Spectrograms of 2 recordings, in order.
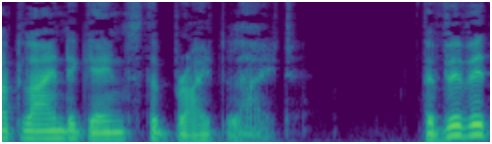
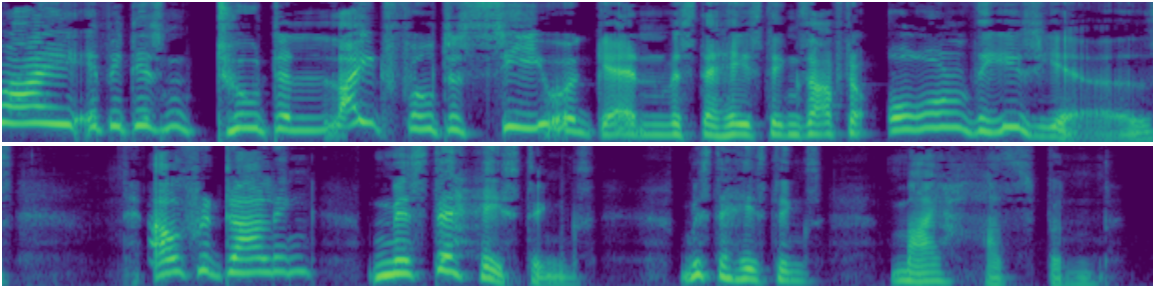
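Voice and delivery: very high, slow, gushing delivery; 11 semitones higher than usual. Narrator reading the hostess greeting Mr. Hastings and introducing her husband, Mrs. Inglethorpe's effusive greeting.

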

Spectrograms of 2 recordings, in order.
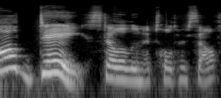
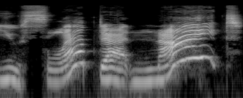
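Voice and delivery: gasping, louder and slower; 4 dB louder than usual. Narrator reads another bat questioning Stellaluna, gasping. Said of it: "Gasped another".

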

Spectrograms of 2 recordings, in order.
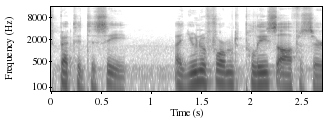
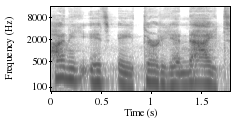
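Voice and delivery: fearful, frightened whisper. Isabella answers Quint after a knock at the door at night, fearful whisper. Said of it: "Isabella whispered fearfully".

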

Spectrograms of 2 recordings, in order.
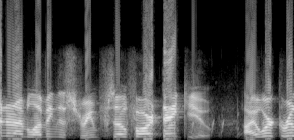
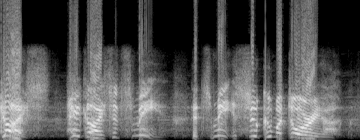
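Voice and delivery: very high-pitched put-on cartoon voice; 9 semitones higher than usual. Trying out a cartoon character voice on the spot, Deku voice. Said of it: "What if I do the Deku voice?".

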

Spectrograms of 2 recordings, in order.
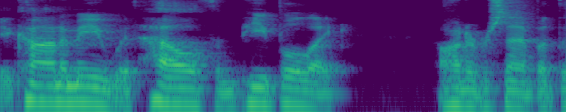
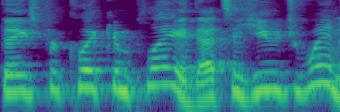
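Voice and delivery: mock awkward voice, higher and louder; 10 semitones higher, 5 dB louder than usual. Retelling a first solo podcast recording: imitating own awkward podcast intro. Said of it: "I sound like that awkward, like, you know, neighbor".

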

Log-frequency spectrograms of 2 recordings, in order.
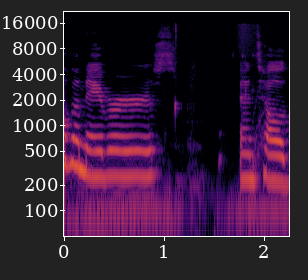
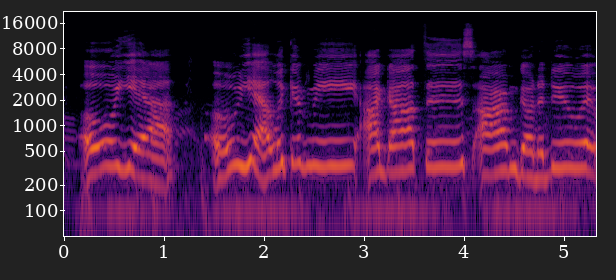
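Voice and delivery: very slow, drawn-out, put-on eager excitement; 2 semitones higher, 4 dB louder than usual. Voicing an excited game character who aced school: imitating an excited Sim. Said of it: "She is so excited".

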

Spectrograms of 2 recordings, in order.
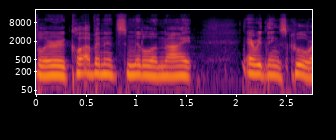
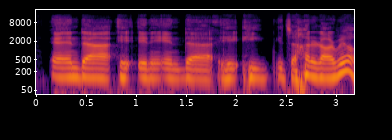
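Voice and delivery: plain

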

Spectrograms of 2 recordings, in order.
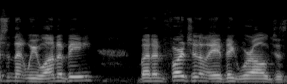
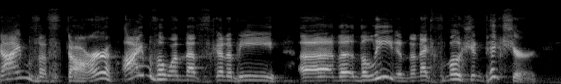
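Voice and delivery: greedy, vain cartoon cat voice, much higher, slower; 4 semitones higher than usual. Explaining a character's personality switch, the speaker shows a greedy, self-centered cartoon cat voice. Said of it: "switch the personality to being a bit more greedy and self-centered".

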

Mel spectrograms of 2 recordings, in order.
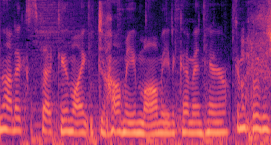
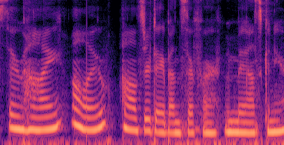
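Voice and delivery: put-on fake female girl voice. Greeting someone online and asking about their day, in a put-on girl voice. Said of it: ""I THOUGHT YOU WAS A BEAUTLFIUL WOMAN!" / Girl Voice Trolling on VRChat".

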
